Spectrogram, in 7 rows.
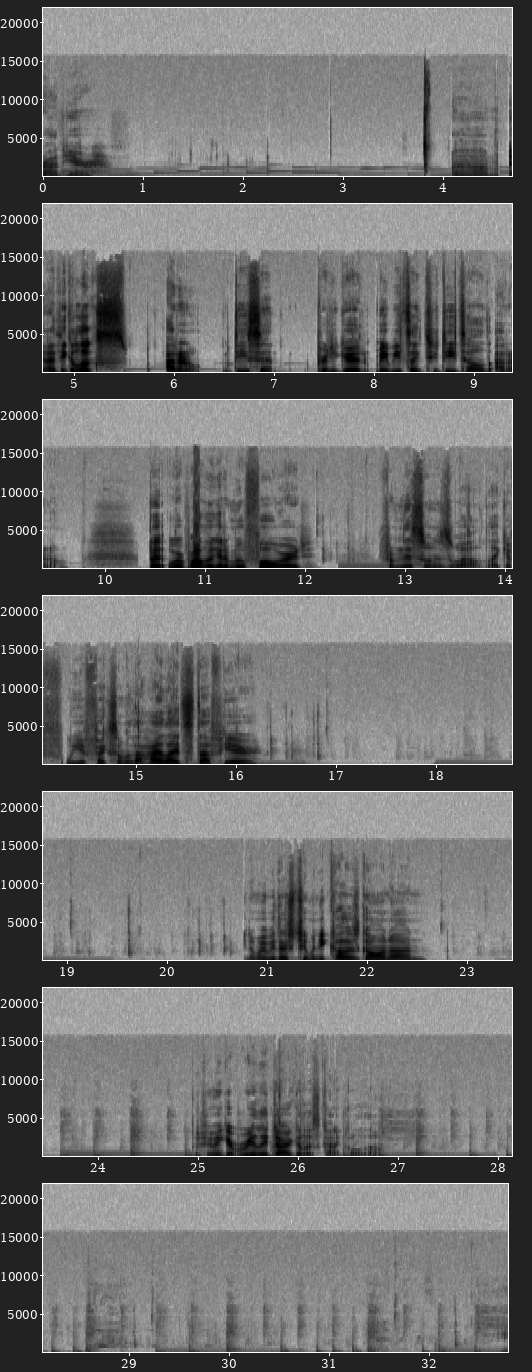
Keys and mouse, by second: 1.5-4.5 drag, 4.8 ctrl+z, 5.5 middle click, 6.0 shift+middle click, 6.7 middle click, 7.7 click, 8.5 middle click, 9.7 middle click, 10.6-12.1 drag, 12.3 ctrl+z, 12.6 middle click, 13.2 middle click, 13.6 middle click, 15.0 click, 16.3 ctrl+z, 16.9-19.0 drag, 19.7 shift+middle click, 20.4 ctrl+z, 21.3 shift+middle click, 22.7-28.5 shift+drag, 29.2-31.6 shift+drag, 32.4-32.7 shift+middle drag.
